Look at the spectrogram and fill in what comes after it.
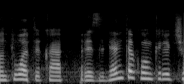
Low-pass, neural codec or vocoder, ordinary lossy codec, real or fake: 10.8 kHz; codec, 32 kHz, 1.9 kbps, SNAC; Opus, 16 kbps; fake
